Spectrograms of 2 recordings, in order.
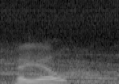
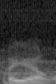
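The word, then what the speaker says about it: Pe Ell: And it looks like it's spelled P-E-E-I-I. Is that a town? Or is that a condition? I have no idea. But anyway, we'll find out. Payel? Oh, that's Payel. Okay. I didn't realize it spelled like that.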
